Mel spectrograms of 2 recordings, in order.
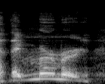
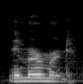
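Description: First: Slower, with a laugh before it; amused repeat. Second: Said in the usual way. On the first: Shown as a demonstration. Preacher repeating to his congregation, amused. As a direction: let a laugh lead into it.

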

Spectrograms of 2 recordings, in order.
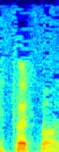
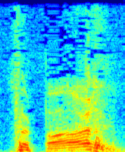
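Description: First: Said in the usual way. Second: Football with a rising, higher, louder British lilt; mock British Football. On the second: Shown as a demonstration. Podcaster jokingly says Football the British way. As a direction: say Football like a Brit would, rising at the end. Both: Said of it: "as I say, football here".

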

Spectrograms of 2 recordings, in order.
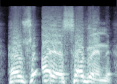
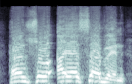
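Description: No difference in how they are said.

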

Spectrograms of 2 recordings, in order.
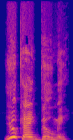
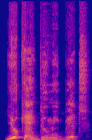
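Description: First: You can't do me, louder and slower, each word landed; defiant emphasis. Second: Said in the usual way. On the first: Real, not acted. Streamer warns younger rivals, You can't do me louder and slower. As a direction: hammer You can't do me home. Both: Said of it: "repeats defiance, second stronger".

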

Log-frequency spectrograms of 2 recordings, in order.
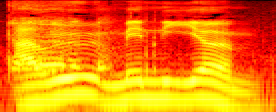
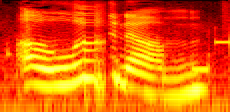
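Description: First: "Aluminium" drawn out very slowly, a-lu-mi-ni-um; syllable-by-syllable British pronunciation. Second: Aluminum said the American way, a-LOO-mi-num; American pronunciation. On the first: Shown as a demonstration. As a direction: spell out every syllable of "Aluminium", ending in ni-um. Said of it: "just say aluminium". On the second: Real, not acted. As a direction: say "Aluminum" in four syllables, stress on LOO. Mock correction between two pronunciations.

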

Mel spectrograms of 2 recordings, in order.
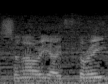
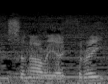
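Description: The two takes are said the same way.

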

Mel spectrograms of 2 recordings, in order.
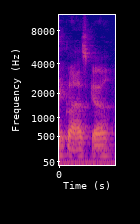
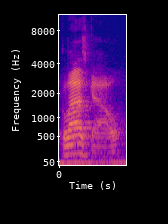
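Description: First: Glasgow ending in a long "oh"; American pronunciation. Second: Low Midwestern Glasgow ending in "gow"; Midwest accent. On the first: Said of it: "how do Americans pronounce that". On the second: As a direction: put on a Midwest American accent. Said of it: "like, the Midwest, you might go". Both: Shown as a demonstration.

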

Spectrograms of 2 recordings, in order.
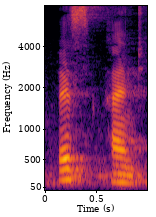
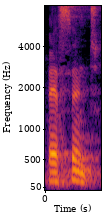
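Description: First: Slow "peasant" in two separate beats; syllable by syllable. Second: Said in the usual way. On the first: Shown as a demonstration. Teacher counting syllables for children, "peasant" slowly split in two. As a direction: break "peasant" into pea and sant with a pause. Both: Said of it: "two syllables".

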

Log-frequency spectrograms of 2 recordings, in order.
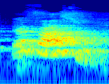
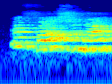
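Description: First: Said in the usual way. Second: É fácil, lifted high and bright; cheery encouragement. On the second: Acted. Teacher cheering pupils that the task is easy, cheerful. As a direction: sing it up to make the task sound easy.

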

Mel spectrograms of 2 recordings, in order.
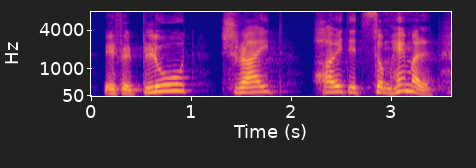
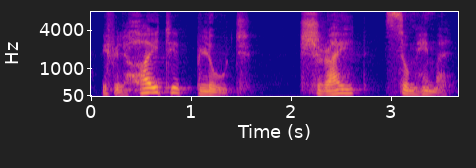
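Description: First: Slow, stressing Blut; emphatic question. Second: Softer, slow, grave question; hushed question. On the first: Preacher pressing church about spilled blood, emphatic. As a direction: lean hard on Blut, slowly. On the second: Preacher asking church about spilled blood, hushed. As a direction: ask it quietly and gravely. Quiet question then repeated louder. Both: Acted.

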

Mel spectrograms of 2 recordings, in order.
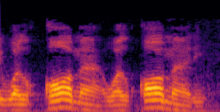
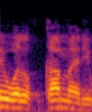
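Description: First: "wal-Qamari" with a thick, dark vowel after the Qaf; full back Qaf in "wal-Qamari"; heavy Qaf. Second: "wal-Qamari" with a thin, light vowel after the Qaf; lightened "Qa" in "wal-Qamari". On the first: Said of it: "The Fatha of the Qaf is heavier". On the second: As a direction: say "wal-Qamari" without any heaviness on "Qa". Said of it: "We don't say". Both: Shown as a demonstration.

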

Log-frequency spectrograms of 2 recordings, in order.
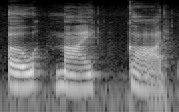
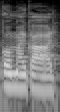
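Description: First: Drawn-out, low, word by word; slow realisation. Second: Said in the usual way. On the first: Retold or imitated. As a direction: stretch each word as it sinks in. Repeat as the realisation sinks in.

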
